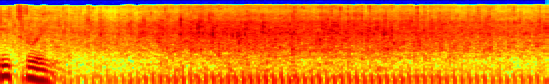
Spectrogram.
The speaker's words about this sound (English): Water runs through a small channel into a neatly planted bed.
